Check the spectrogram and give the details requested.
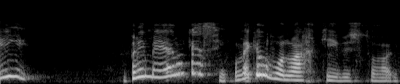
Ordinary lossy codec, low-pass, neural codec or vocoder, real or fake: none; 7.2 kHz; vocoder, 22.05 kHz, 80 mel bands, HiFi-GAN; fake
